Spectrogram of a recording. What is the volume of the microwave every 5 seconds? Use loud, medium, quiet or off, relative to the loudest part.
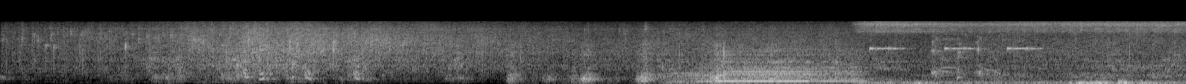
off, loud, loud.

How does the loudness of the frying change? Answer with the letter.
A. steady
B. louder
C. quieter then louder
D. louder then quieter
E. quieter
E.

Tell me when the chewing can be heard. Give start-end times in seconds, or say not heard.
5.0-7.8.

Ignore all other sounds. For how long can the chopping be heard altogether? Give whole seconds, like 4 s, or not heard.
not heard.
